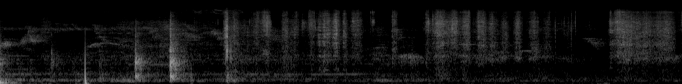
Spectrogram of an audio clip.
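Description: Trowel scraping lime mortar against rough stonework: a few light knocks, then a run of quick scraping strokes.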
